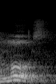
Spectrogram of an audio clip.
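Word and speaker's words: MOOC: interview pre-job Learning Systems We call we pronounce as mov massive open online courses universities started to put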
